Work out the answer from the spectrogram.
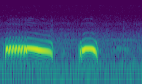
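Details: Spotted dove coo for luring wild birds: a long, mellow, low coo easing downward in pitch, a short pause, then a brief rounded coo, with a faint steady hum underneath.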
